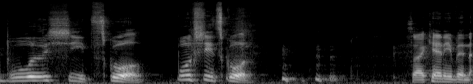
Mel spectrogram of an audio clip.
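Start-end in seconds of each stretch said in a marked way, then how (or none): 0.0-2.5 fake, high-pitched Russian accent, read phonetically. Reading a character's angry words aloud from a book; fake russian accent. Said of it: "I'm trying to read this phonetically to get the Russian accent".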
